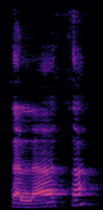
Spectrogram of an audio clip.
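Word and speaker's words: ثلاثة: I know the letter is not a little bit tricky but okay it's Thalassa Thalassa okay and this is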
